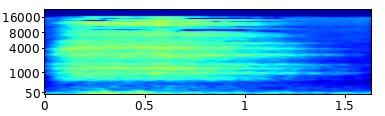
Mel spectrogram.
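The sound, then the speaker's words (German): Deep breathing during a relaxation exercise while lying in bed, in through the nose and out through the mouth: one long, soft, airy breath that stays steady and unhurried, heard alone with no talk. “Atme einmal tief durch die Nase ein und durch den Mund wieder aus.”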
